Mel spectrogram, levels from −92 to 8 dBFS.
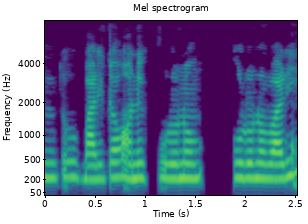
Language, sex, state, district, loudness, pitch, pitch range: Bengali, female, West Bengal, Dakshin Dinajpur, -17 LUFS, 220 Hz, 215-225 Hz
